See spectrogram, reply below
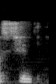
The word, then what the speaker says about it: Sting: e o Sting, né? Que é o baixista e vocalista. Falei certo, né? Sting, nem né? lembro o nome do cara, né? Isso, é o Sting.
